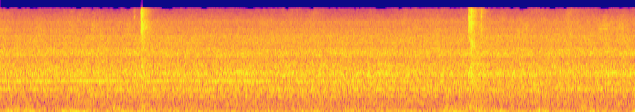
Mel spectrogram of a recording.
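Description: Steady rumble of a regional passenger train running along the track, heard from inside the carriage, with two brief sharp ticks: one about a second and a half in, the other near five seconds.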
